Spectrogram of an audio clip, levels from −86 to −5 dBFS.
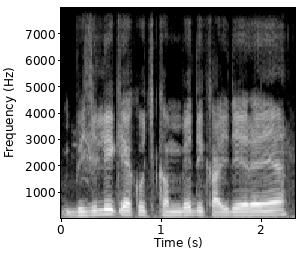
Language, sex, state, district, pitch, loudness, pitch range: Hindi, male, Uttar Pradesh, Saharanpur, 145 Hz, -14 LUFS, 130-150 Hz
